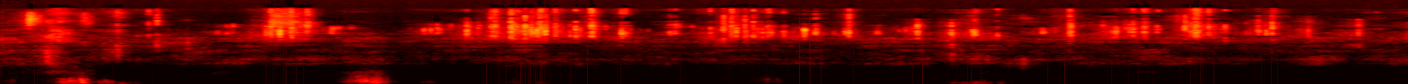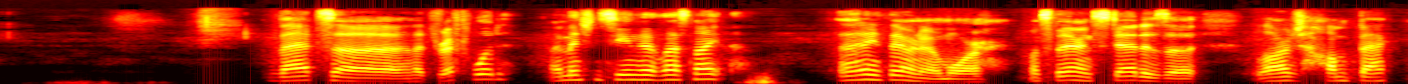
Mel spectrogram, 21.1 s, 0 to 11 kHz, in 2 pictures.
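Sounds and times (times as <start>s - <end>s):
ten dice rattling and clattering across a hard surface: 3.2s - 9.6s
speech: 12.7s - 16.1s, 16.8s - 21.1s.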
